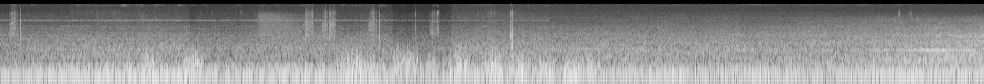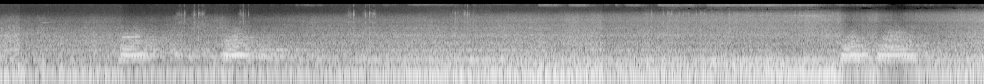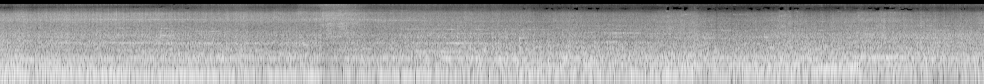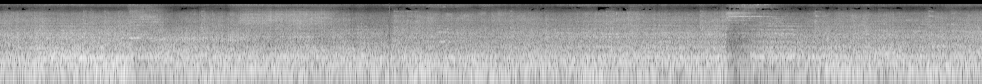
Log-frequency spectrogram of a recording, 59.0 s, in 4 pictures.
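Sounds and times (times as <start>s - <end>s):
diesel locomotive engine rumble: 0.0s - 59.0s
locomotive horn: 12.6s - 48.0s
freight cars clattering on rails: 29.5s - 59.0s.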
